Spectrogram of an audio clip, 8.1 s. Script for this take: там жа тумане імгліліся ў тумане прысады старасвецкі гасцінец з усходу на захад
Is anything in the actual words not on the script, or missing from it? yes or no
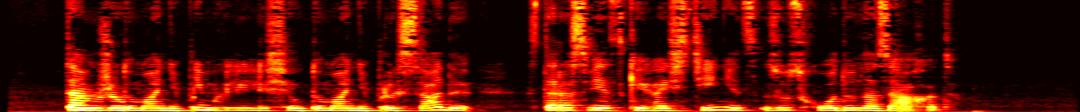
no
